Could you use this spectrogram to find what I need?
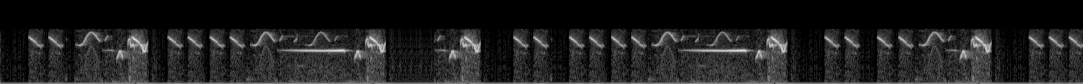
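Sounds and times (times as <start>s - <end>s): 
bird tweet: 0.3s - 10.8s.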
